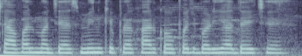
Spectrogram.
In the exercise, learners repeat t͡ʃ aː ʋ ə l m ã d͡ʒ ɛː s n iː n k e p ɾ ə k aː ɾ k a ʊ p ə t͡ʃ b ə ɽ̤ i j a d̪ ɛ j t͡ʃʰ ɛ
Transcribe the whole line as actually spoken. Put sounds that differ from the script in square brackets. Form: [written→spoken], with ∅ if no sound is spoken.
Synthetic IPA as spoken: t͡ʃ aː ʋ ə l m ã d͡ʒ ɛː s [n→m] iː n k e p ɾ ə k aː ɾ k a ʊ p ə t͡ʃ b ə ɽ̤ i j a d̪ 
